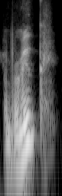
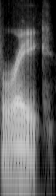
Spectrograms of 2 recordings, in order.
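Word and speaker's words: Ruike: It's called rake, I believe, even though it's spelled more like rook. Rook. But I believe it's pronounced rake.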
